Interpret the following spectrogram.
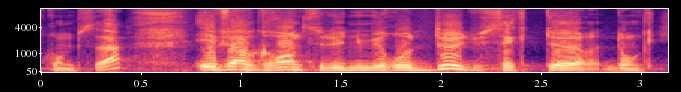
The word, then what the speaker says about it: Evergrande: et la firme evergrande c'est pas ça se prononce comme ça evergrande numéro deux du secteur donc immobilier dans le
